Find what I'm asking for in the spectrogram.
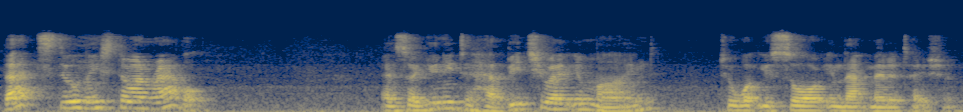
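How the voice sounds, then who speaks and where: A man teaching a Buddhist class live to an audience, animated, full of rhetorical questions and often laughing. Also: medium pitch, moderate pace, creaky, slight background noise. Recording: roomy, distant, muffled livestream audio.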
